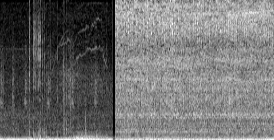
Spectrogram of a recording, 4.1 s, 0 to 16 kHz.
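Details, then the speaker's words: Nissan 350Z with a P0300 multiple misfire code, bank 1 rich and bank 2 lean: uneven low drone that rises abruptly when a spot is sprayed, indicating a vacuum leak; two bolts noted missing. "Yeah, you can hear it going up. So that's just a vacuum leak there."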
